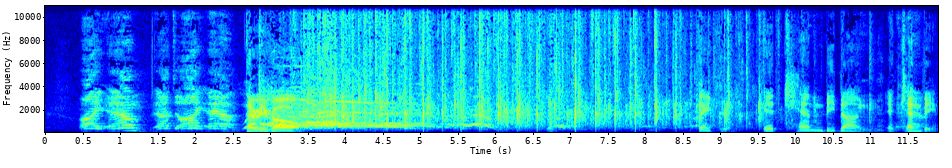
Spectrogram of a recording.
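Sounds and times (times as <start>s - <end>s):
speech: 0.5s - 3.6s, 8.7s - 11.9s
crowd screaming and cheering: 2.8s - 6.1s
scattered claps: 4.3s - 11.2s.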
